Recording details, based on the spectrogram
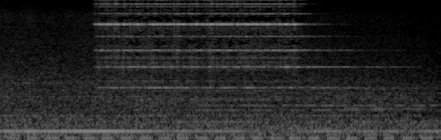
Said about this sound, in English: A bell rang, calling the first class of the day.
